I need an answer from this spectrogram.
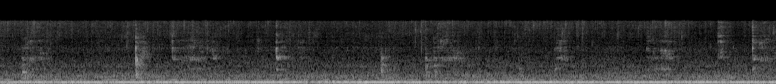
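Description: Pointed gourd (potol) pieces sizzling in hot oil with onions and green chillies as a metal spatula stirs and turns them, clicking and scraping against the pan every second or so. A steady low hum sits underneath.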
